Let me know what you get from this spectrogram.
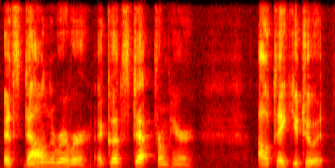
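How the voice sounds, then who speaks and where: A man's voice: mid-range voice, moderate pace, a little mellow, lightly acted. Guy doing a talking beaver from a storybook, folksy, earnest, cautious, explains everything with emphasis. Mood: earnest, urgent. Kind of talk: storybook character voice.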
